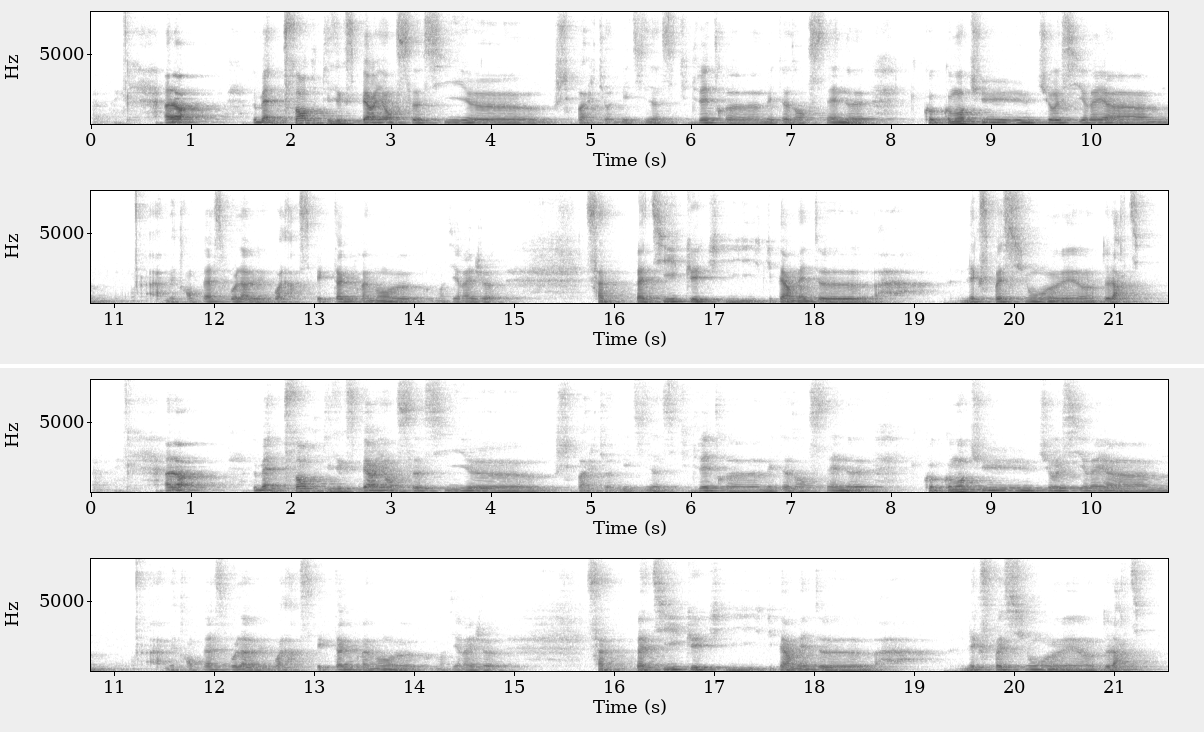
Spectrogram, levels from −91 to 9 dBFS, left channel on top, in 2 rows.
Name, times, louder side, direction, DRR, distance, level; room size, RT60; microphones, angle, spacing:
voice 1, 0.5-0.9 1.6-5.7 6.0-8.0 8.3-11.0 11.3-12.8 13.2-14.8 15.2-16.0 16.2-19.1 19.5-21.2, left 3 dB, 50° left, 6 dB, 0.7 m, -34 dB
5.7 x 4.1 x 5.4 m, 0.83 s
head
